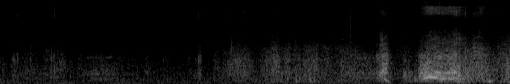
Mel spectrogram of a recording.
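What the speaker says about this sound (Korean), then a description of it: "자, 지퍼를 채웁니다." A zipper is drawn up on a men's sheepskin leather jacket during a repair, giving a close, scratchy rasp that builds in several short pulls and ends with a louder final zip, with no talking.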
